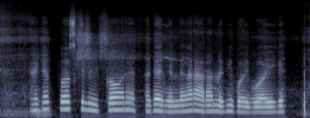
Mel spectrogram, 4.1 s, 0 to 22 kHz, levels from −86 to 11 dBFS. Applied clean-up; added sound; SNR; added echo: neural mask model RNNoise.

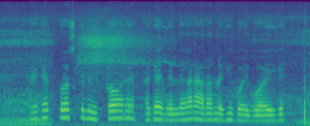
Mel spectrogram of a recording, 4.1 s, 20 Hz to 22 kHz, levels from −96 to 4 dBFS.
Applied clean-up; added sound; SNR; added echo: none; Breathing; 9 dB; none.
